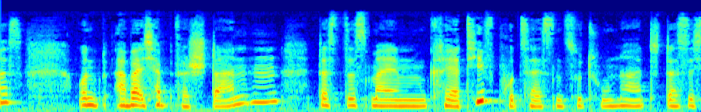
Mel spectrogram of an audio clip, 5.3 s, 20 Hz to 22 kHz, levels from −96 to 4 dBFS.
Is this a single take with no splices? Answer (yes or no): no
